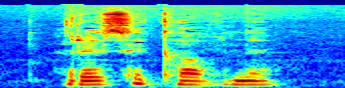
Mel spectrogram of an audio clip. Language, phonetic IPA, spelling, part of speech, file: Polish, [ˌrɨzɨˈkɔvnɨ], ryzykowny, adjective, LL-Q809 (pol)-ryzykowny.wav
